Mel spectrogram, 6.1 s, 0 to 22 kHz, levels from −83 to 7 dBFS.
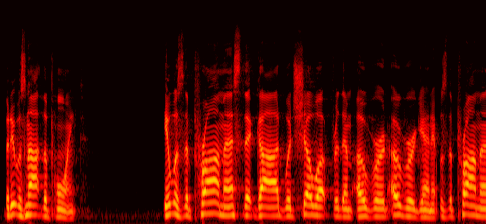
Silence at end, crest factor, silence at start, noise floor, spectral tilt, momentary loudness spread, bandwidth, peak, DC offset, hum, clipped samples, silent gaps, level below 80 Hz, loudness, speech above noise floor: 0 s; 18 dB; 0.1 s; -73 dBFS; -6.5 dB/octave; 7 LU; 12.5 kHz; -10 dBFS; under 0.1%; none; under 0.1%; none; -80 dBFS; -28 LUFS; 46 dB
